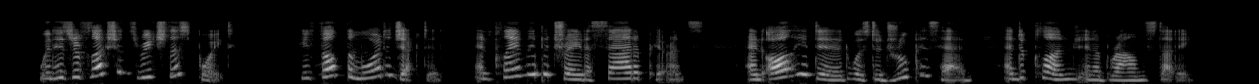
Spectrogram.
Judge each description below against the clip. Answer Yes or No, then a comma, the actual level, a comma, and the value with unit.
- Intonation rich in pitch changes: Yes, wide, 7.8 semitones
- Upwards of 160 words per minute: No, average, 155 wpm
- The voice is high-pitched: Yes, very high, 280 Hz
